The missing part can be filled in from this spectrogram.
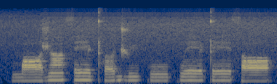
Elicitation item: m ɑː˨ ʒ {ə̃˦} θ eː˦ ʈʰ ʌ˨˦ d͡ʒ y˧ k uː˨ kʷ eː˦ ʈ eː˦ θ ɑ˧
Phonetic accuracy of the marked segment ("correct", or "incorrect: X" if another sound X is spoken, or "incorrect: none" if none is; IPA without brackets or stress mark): incorrect: ã˦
